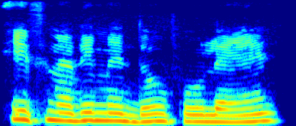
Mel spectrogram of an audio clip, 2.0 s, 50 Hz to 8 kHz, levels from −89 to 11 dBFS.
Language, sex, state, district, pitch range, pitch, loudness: Hindi, male, Bihar, Supaul, 160-185 Hz, 175 Hz, -17 LUFS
